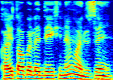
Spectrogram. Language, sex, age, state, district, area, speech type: Nepali, male, 18-30, West Bengal, Darjeeling, rural, spontaneous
